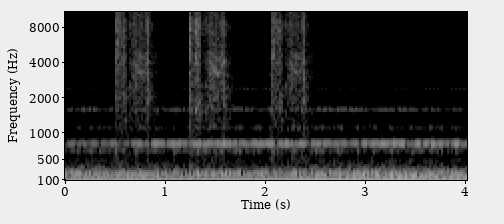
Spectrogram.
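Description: Camera shutter firing three times, about three-quarters of a second apart, over a low sustained music drone.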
